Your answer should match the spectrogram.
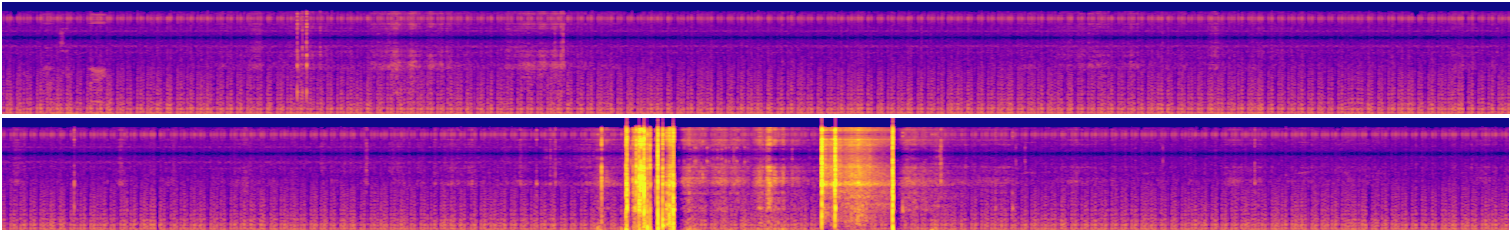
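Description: Two loud, sudden blasts about two seconds apart, each followed by a brief echo, typical of a shotgun fired twice, over a steady low rumble.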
